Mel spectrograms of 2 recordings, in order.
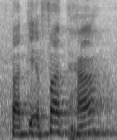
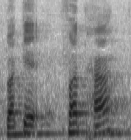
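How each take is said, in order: Both takes have the same delivery.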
